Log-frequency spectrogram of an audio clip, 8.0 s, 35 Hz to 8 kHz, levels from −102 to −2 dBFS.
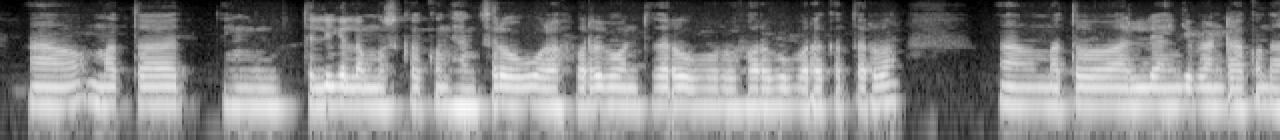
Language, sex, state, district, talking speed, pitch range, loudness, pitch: Kannada, male, Karnataka, Shimoga, 120 wpm, 130-140 Hz, -17 LUFS, 135 Hz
